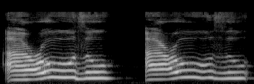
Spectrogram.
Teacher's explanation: عین کو حلق کے درمیانی حصے سے نکالنا ہے۔ عین کو آپ پڑھیں گے تو آپ کی جو حلق کا درمیانی حصہ ہے وہ وائبریشن ہوگی، وہاں پر وائبریٹ کرے گا، ٹھیک ہے؟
